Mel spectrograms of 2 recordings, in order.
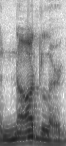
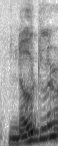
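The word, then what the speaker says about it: Knoedler: but art in general nodler or noddler uh I call it nodler I believe that's how they pronounce it they were active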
